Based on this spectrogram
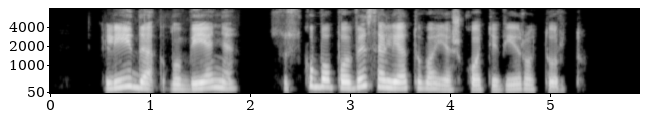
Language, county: Lithuanian, Kaunas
